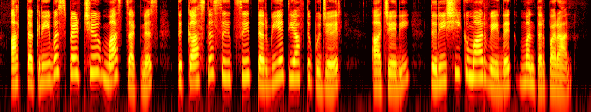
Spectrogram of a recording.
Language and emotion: Kashmiri, neutral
